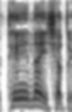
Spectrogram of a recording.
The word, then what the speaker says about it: 邸内社: あれをまあ屋敷の中の神社と書いてですね、邸内社と読みますが、まあ内社なんかは特に数に入れられてない場合が多いですね。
